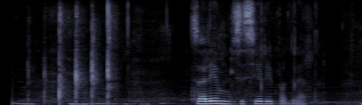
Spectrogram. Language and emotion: Russian, neutral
